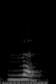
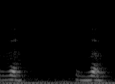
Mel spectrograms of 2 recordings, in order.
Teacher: So the voiced TH, as it says, is voiced. You use your vocal cords. V. The tongue is just behind the top teeth.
